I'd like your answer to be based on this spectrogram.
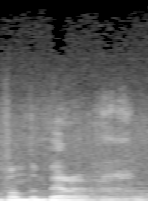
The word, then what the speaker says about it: Vandenberg: De promo die je hoorde was overigens muziek van Vandenberg, oftewel gewoon op zijn Nederlands uitgesproken Vandenberg.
